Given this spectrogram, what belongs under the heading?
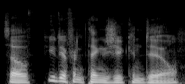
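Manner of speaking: normal talking voice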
